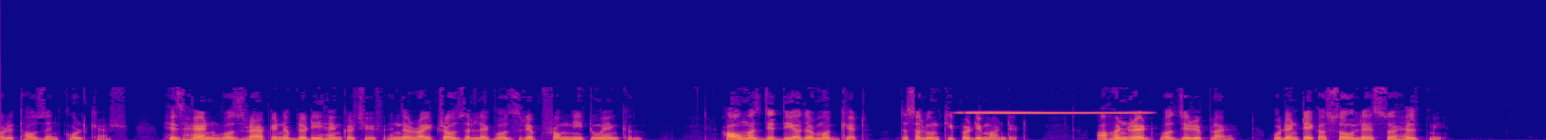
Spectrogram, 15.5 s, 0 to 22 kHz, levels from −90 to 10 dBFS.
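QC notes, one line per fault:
Throughout: MP3 compression. The speech has a watery, swirling quality and its sibilants turn to metallic chirps, damage that stands out plainly. Nothing is present above 8.3 kHz, and the sound is consistent with a low bitrate around 32 kbps, which likely forces the encoder to drop the treble and switch weak frequency lines on and off. A spectrogram shows a hard ceiling at 8.3 kHz with flickering, patchy holes below it.
9.49–11.58 s: feedback whistle. A thin, steady tone at 4.3 kHz sits behind the speech, roughly 10 dB below it, and swells and fades slowly in level. It likely comes from a loudspeaker-to-microphone loop held just short of runaway, ringing at one frequency. On a spectrogram it appears as a narrow horizontal line at 4.3 kHz spanning about two seconds. The waveform hardly changes because the tone sits well under the speech.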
